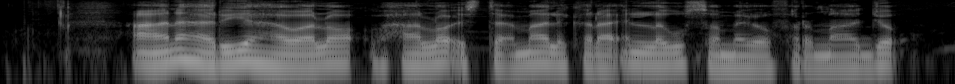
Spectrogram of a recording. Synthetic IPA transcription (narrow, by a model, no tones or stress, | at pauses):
ʕɑːnɐɦɐrijɐɦɐwɐlɔwɑħɑːlɔːʔɪst̪ʰɪʕmaːlɪkʰɐɾaːʔɪnlɐɣʊsɐmɛːjɔfɐrmaːt͡ʃɔ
